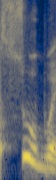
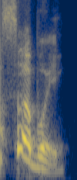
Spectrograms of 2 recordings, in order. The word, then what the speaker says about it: Subway: né Subway você sabe ninguém fala subo aí todo mundo fala Subway memória auditiva porque um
